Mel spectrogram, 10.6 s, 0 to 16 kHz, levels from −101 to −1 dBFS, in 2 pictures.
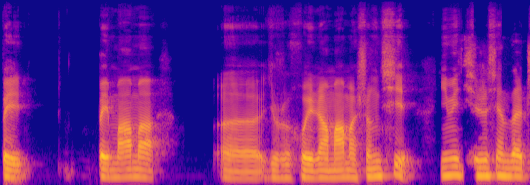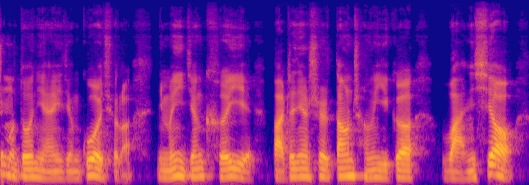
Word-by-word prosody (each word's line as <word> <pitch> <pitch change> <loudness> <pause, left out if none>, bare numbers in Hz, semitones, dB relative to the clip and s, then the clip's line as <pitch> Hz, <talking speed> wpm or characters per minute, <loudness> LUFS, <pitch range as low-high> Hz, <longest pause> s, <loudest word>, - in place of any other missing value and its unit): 被 105 -2 +1 0.6
被 - - +5
妈 110 +1 +2
妈 105 -3 +2 0.6
呃， 95 -2 -2
就 105 -1 -5
是 100 - -4
会 100 0 +2
让 100 0 +3
妈 100 +1 +5
妈 105 -1 0
生 115 +3 -1
气。 125 0 -3 0.2
因 130 - -1
为 135 - +2
其 - - -10
实 125 - +3
现 125 -1 0
在 120 -1 +4
这 155 +6 -4
么 125 - -1
多 110 +1 +2
年 95 -2 -3
已 - - -8
经 95 -1 -7
过 - - +4
去 - - -6
了， - - -9 0.2
你 105 - -10
们 110 +5 0
已 - - +2
经 115 +1 -3
可 110 -1 -1
以 115 -4 -1 0.2
把 - - +3
这 110 - -2
件 115 0 0
事 115 +1 -1
当 120 +3 +2
成 120 -4 -5
一 100 -1 -4
个 100 -1 +2 0.2
玩 90 +3 0
笑 100 - +5
105 Hz, 250 characters per minute, -24 LUFS, 100-115 Hz, 0.6 s, 被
